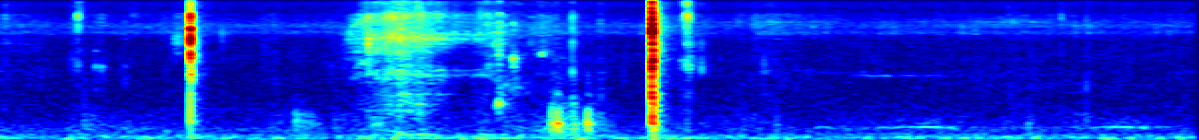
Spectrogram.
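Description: Fishing gear handled in a kayak: two sharp clicks about two seconds apart, with a short rushing hiss between them.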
